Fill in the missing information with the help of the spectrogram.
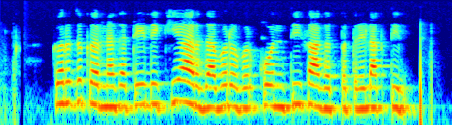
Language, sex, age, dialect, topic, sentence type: Marathi, female, 18-24, Standard Marathi, banking, question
